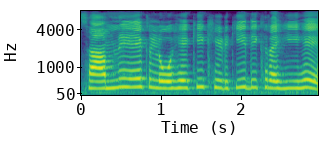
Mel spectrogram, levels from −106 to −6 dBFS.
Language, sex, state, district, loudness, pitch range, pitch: Hindi, female, Madhya Pradesh, Bhopal, -16 LUFS, 250-285 Hz, 265 Hz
